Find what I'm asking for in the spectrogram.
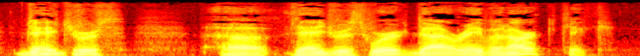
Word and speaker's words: Arctic: My guest tonight is John Lellenberg, who's co-editor of Dangerous Work, Diary of an Arctic Adventurer. Do you require yourself to say Arctic? Do you give the middle C pronunciation? – Always.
